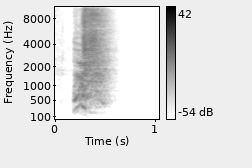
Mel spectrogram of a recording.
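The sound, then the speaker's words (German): One sharp, loud sneeze bursts out, a sudden explosive blast that fades over about half a second, followed by quiet and the start of another sound. “Gesundheit.”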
